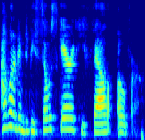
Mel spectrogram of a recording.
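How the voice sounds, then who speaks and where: A woman's voice: fairly high pitch, normal speed, a bit bright. A woman reading as an eager little boy. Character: excited young boy trick-or-treater.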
